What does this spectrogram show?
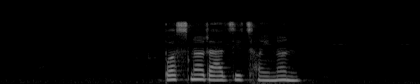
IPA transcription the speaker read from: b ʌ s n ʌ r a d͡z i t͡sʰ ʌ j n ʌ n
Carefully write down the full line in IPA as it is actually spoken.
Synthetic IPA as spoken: b ʌ s n ʌ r a d͡z i t͡sʰ ʌ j n ʌ n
